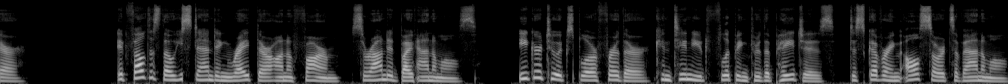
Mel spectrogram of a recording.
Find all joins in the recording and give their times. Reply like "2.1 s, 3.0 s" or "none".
1.8 s, 4.1 s, 4.9 s, 6.5 s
